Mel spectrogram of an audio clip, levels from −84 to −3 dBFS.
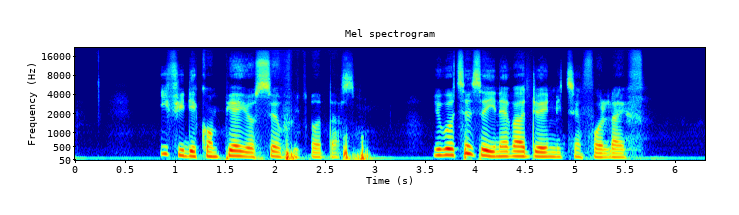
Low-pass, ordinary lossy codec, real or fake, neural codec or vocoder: none; none; fake; autoencoder, 48 kHz, 32 numbers a frame, DAC-VAE, trained on Japanese speech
